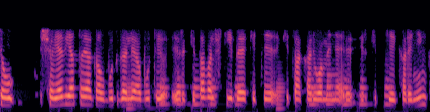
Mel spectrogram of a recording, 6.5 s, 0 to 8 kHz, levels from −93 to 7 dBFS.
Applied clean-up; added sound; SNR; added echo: classical method spectral subtraction.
